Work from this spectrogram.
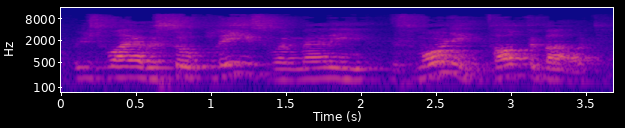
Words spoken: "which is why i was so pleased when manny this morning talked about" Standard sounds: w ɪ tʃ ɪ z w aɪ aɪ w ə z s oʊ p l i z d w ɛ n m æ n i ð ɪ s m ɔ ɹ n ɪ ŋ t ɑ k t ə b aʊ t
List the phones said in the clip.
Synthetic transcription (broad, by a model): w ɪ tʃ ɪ s w aɪ aɪ w ə z s oʊ p l i z d w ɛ n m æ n i ð ɪ s m ɔ ɹ n ɪ ŋ t ɑ k t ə b aʊ t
